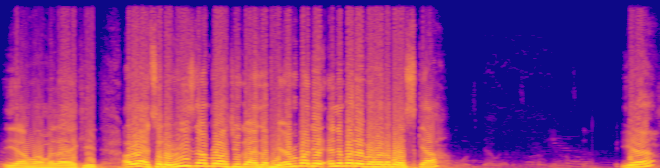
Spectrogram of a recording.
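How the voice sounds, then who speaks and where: Guy hyping a crowd onstage, jumpy lively voice, joking around in slang. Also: high voice, fast, no room sound, poor audio. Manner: playful, teasing, with local slang. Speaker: event host. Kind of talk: lively crowd hosting on stage. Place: stage at a student orientation event.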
